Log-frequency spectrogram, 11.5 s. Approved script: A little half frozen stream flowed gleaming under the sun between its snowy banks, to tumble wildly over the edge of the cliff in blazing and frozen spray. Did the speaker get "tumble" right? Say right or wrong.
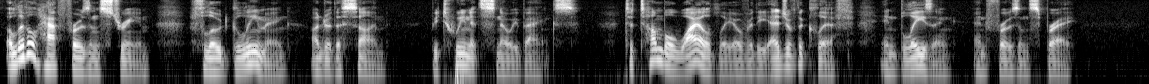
right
